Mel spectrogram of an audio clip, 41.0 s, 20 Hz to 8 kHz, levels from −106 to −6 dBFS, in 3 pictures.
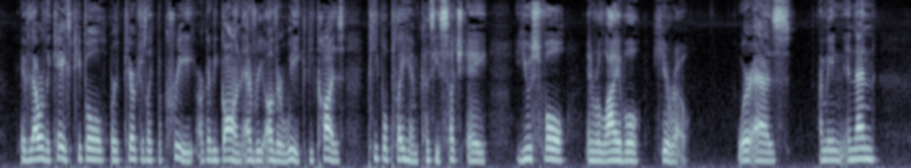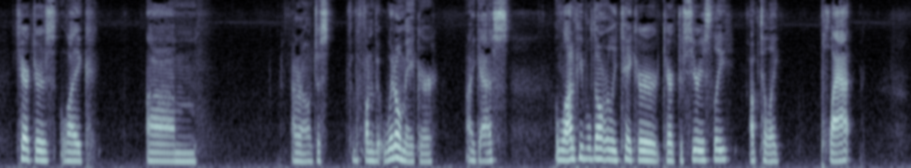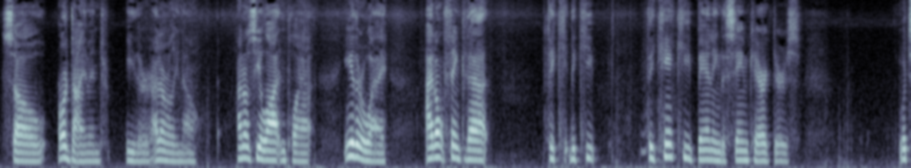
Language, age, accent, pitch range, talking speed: English, 20-39, American, 145-175 Hz, 140 wpm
